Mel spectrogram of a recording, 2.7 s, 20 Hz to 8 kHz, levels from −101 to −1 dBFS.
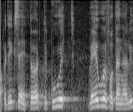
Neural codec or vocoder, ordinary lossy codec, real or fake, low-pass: codec, 16 kHz, 4 kbps, FunCodec, trained on Chinese and English, 50 frames a second; none; fake; none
